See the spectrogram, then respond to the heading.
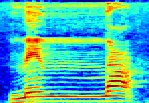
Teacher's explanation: اقلاب نون ساکن یا تنوین پلس حرف با ایکولز ٹو میم سے بدل کر گننا ہوگا. نون ساکن یا تنوین کو میم سے بدل کر گننا کریں گے · نون ساکن کے بعد دیکھا کہ حرف با ہے، لہذا یہاں پہ اقلاب کا قاعدہ لگایا، یعنی میم سے بدل دیا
